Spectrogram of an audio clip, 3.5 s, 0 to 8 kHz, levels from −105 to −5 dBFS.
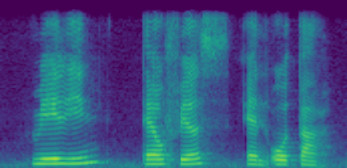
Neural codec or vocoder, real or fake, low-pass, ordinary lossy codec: codec, 24 kHz, 0.9 kbps, WavTokenizer, small release; fake; 7.2 kHz; none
